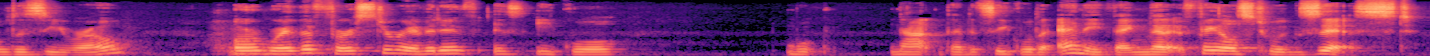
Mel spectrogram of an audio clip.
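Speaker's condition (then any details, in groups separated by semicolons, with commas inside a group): No condition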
